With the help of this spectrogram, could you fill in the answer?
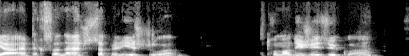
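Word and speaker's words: ישוע: Alors, en sachant que les points et les petits traits représentent pour la plupart des voyelles, lisons de droite à gauche yé.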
